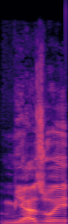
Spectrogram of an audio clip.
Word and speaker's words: Myazwe: So how's, the first time I heard of you, Myazwe is how you pronounce the name?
